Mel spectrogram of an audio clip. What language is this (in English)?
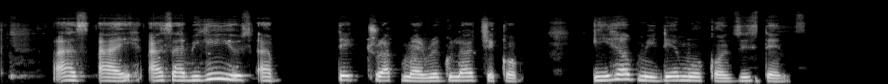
Nigerian Pidgin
